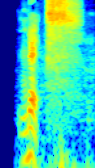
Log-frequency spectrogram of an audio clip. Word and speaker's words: Nyx: And our guest is Kate Nix. Am I pronouncing that part right? – Yes. – All right. – Just like the goddess, the makeup company.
